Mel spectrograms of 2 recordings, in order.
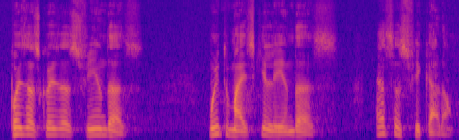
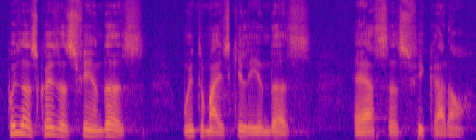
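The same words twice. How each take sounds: First: Poem recitation. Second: Slow, falling poem reading; poem recitation. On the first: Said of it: "quando ele diz". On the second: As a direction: recite it again, slow and weighty. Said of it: "Olha só". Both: Shown as a demonstration.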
